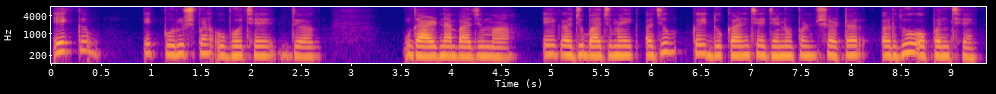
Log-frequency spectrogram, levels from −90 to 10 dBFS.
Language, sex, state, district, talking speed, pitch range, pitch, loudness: Gujarati, female, Gujarat, Valsad, 145 wpm, 190-210 Hz, 195 Hz, -18 LUFS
